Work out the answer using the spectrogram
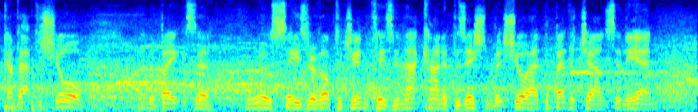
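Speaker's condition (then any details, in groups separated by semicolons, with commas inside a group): No condition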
